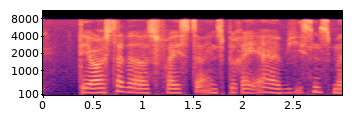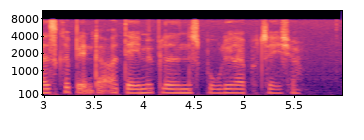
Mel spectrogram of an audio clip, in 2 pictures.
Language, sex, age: Danish, female, 29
